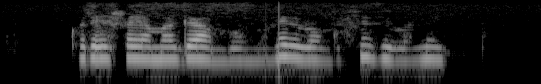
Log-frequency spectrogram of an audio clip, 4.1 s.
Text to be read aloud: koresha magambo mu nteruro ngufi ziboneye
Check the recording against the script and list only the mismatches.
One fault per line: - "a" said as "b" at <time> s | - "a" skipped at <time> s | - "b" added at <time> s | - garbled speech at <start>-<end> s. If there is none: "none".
- "aya" added at 1.0 s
